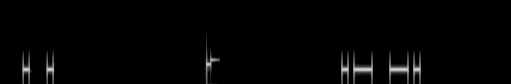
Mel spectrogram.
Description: Morse code, heard as a keyed tone, about 20 wpm, 700 Hz. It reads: EE AN
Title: All Cut Numbers - 2-Digit 20wpm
